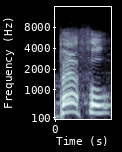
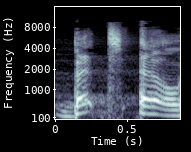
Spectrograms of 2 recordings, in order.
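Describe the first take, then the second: First: It is said the usual English way. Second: It is said as two separate parts, Bet-El.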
